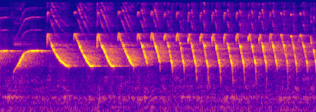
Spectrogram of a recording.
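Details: Canary song used to draw a response from other birds; a few drawn-out whistled slides give way to a rapid, rolling trill of short falling notes.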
